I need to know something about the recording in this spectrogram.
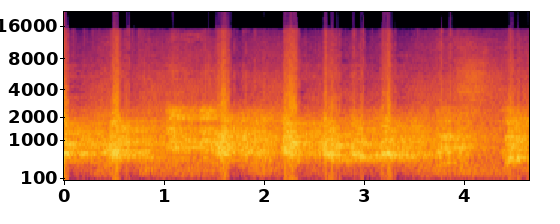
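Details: Dogs barking in a steady, overlapping run of short, harsh woofs, several bursts each second with no pause, some sharper yips mixed in and a busy, echoing background.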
